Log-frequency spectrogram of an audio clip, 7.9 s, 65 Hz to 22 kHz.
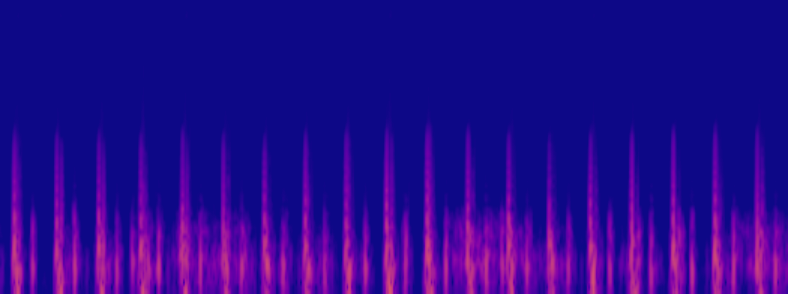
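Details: Adult female smoking a cigarette, full heart auscultation through a stethoscope: clear, regular paired lub-dub heart sounds at about 73 beats a minute with a soft low rumble between beats; rapid heartbeat.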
